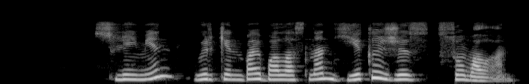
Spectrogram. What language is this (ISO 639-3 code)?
kaz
